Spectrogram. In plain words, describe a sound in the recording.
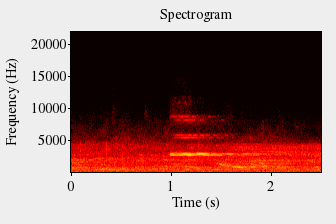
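A whistle blows shrilly once.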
